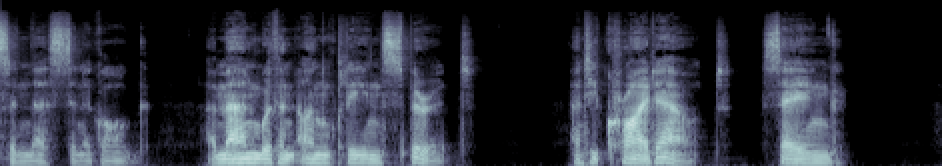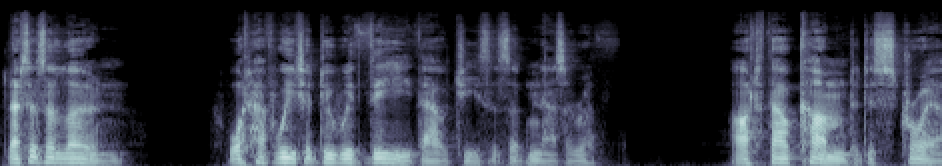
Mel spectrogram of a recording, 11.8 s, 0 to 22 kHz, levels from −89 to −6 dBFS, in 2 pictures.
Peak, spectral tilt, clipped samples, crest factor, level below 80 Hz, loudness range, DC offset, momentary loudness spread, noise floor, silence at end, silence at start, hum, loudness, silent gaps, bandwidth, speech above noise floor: -2 dBFS; -4 dB/octave; under 0.1%; 24 dB; -48 dBFS; 4 LU; under 0.1%; 16 LU; -82 dBFS; 0 s; 0 s; none; -26 LUFS; none; 16 kHz; 57 dB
